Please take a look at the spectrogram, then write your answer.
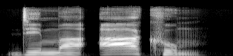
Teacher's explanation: You hear that long ah sound right in the middle? That stretching of the vowel, that's a rule called madd. It literally just means prolongation.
